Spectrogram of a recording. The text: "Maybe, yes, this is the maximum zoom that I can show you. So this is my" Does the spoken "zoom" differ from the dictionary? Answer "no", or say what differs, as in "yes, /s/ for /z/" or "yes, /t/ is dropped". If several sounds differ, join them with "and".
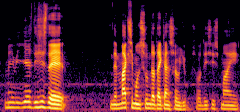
yes, /s/ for /z/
